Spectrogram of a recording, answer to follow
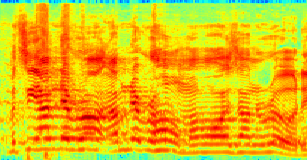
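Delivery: high, loud, protesting he's never home; loud insistence. Acted. Comic telling the crowd he's never home, loud protest. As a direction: shout it defensively, way up.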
